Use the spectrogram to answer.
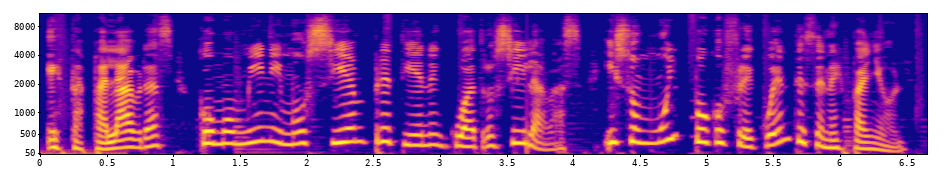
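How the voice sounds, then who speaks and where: A woman narrates a scripted lesson in a clear, deliberate teaching voice. Her pitch moves a lot, keeping the explanation lively. Soft music plays faintly behind the voice-over.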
